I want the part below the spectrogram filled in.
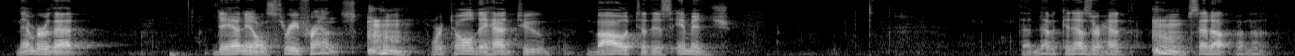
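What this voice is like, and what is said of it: Strained, hoarse voice. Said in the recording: “excuse me, I'm losing my voice,”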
